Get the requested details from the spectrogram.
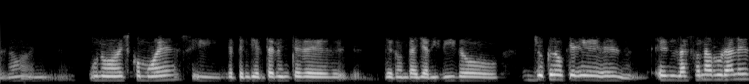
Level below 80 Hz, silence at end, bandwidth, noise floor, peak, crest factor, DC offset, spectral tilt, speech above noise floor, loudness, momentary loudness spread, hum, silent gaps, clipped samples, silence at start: -82 dBFS; 0 s; 4 kHz; -38 dBFS; -4 dBFS; 16 dB; under 0.1%; -2 dB/octave; 20 dB; -19 LUFS; 12 LU; none; none; under 0.1%; 0 s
